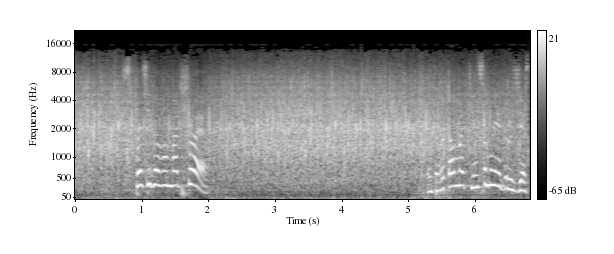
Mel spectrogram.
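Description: A woman speaks through a microphone with animation.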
